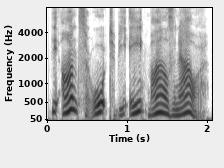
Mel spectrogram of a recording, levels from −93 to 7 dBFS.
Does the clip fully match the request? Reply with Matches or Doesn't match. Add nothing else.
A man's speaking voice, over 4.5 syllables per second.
Doesn't match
